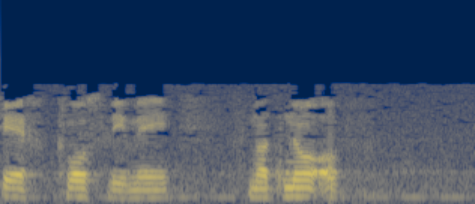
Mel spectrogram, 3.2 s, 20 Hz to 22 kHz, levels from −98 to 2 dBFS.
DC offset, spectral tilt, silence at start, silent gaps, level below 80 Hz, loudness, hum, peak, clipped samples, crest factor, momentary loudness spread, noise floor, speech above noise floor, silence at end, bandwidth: under 0.1%; -10 dB/octave; 0 s; none; -60 dBFS; -24 LUFS; none; -6 dBFS; under 0.1%; 18 dB; 24 LU; -44 dBFS; 21 dB; 0.1 s; 4.9 kHz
